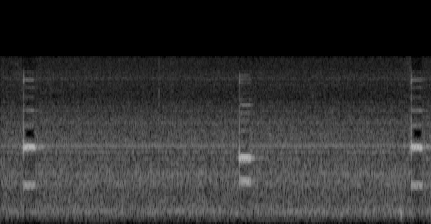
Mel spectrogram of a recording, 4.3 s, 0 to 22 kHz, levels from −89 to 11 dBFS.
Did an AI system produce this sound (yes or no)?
yes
